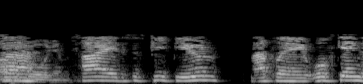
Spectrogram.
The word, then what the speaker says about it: Bune: saying my name right A lot of people don't say Pete buun correctly they say Pete bun Pete Pete bunny it's all right cool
